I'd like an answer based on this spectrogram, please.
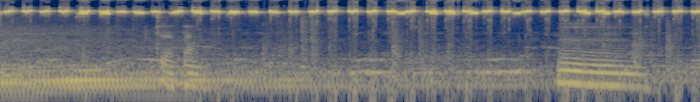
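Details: Indonesian cricket taken on a night hunt with a torch sings a sharp, high pulsed chirp repeated about three to four times a second without pause, over faint murmuring voices and one louder spoken phrase near the end.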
